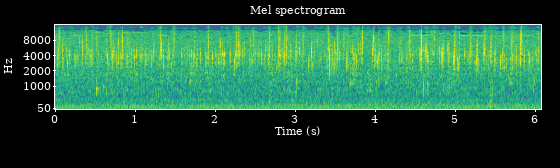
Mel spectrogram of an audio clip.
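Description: Thick soup simmering in a pot on low heat, with many small, irregular bubbling pops over a steady low hum.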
